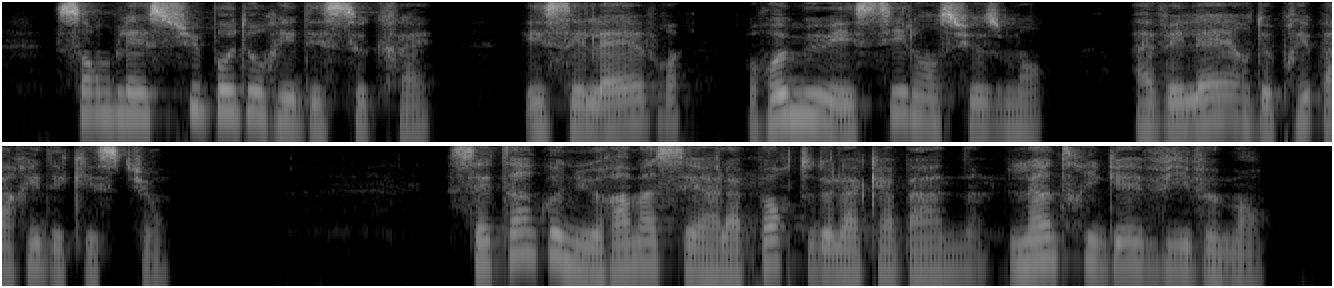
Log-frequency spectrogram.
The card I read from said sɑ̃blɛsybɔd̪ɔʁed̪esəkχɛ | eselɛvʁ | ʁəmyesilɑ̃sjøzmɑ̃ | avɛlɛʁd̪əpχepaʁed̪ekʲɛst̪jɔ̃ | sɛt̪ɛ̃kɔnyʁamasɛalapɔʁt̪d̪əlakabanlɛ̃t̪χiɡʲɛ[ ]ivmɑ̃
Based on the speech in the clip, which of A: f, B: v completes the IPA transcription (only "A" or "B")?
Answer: B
